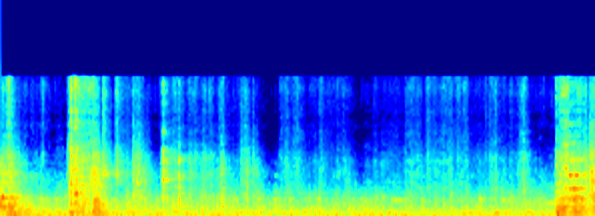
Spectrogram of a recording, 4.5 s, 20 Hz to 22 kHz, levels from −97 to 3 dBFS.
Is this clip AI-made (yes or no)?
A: no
